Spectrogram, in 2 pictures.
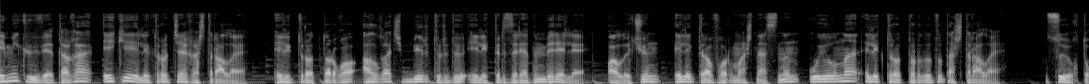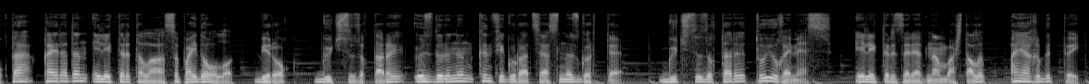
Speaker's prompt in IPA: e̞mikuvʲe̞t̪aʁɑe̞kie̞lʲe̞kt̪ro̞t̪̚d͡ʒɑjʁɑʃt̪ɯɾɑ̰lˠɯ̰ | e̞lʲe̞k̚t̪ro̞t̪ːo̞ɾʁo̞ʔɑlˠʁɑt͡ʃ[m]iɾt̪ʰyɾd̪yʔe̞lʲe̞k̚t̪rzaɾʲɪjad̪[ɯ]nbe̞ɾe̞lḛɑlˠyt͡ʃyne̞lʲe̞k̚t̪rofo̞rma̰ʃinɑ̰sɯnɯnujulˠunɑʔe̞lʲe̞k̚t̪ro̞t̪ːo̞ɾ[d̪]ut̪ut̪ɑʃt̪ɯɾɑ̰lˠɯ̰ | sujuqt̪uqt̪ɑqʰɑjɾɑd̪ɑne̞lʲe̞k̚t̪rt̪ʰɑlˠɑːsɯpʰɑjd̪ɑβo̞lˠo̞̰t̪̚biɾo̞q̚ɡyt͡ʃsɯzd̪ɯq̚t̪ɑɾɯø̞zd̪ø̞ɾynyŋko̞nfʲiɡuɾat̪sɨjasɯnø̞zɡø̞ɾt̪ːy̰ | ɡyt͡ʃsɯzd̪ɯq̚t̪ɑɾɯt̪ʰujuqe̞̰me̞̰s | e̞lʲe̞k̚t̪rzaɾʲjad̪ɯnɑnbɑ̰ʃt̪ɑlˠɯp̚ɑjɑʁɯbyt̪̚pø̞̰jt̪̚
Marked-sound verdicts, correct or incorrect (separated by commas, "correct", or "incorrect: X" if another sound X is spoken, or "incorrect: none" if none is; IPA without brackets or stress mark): incorrect: b, correct, correct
